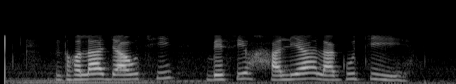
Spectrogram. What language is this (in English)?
Odia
